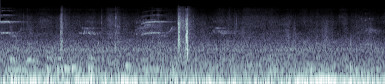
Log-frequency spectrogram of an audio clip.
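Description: Birds calling: short, high, curved chirps repeating every second or so, with two sharp cracks about one and three seconds in, over a steady low rumble.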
